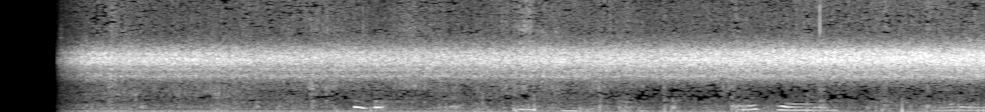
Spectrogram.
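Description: Cicadas drone in a steady, high-pitched buzzing chorus that never lets up.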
